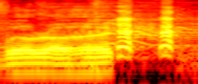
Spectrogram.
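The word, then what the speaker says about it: Wilrow Hood: I freaking love Wilro Hood. And that is how you say it.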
